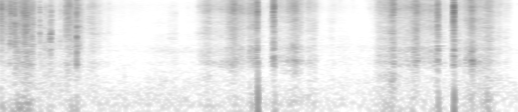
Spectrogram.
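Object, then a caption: Polystyrene foam packaging block. A gloved fingertip scratches the side of a white polystyrene foam packaging block held upright. Three bursts of dry, bright, scratchy squeaking are punctuated by sharp clicks, separated by quiet pauses.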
